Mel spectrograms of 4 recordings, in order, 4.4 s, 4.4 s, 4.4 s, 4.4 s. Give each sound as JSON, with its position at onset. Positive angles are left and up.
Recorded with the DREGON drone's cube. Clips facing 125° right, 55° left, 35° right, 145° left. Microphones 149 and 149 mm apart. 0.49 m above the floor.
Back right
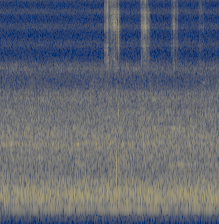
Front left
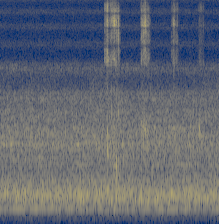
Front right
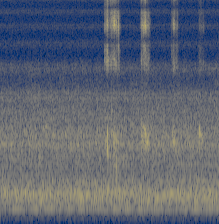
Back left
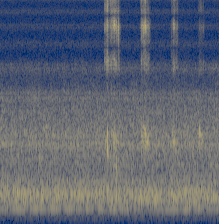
{"t": 2.1, "sound": "chewing", "azimuth_deg": 60}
